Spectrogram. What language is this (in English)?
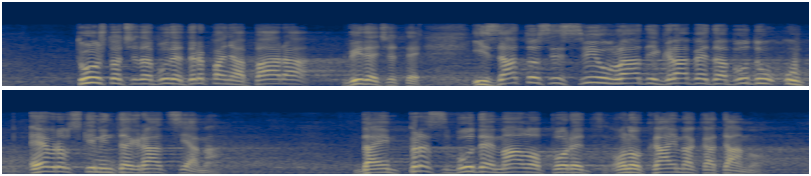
Serbian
